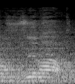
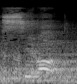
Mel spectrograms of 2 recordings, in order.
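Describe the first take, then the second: First: It begins with an emphatic s tinged with z. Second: It begins with a plain, light s sound. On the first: "بالصاد بإشمامها زايا" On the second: "بالسين"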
